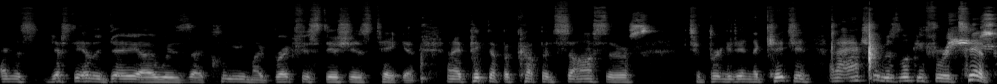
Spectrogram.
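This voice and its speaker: The voice has a bright, sharp tone and moves at a fairly quick pace. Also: man, medium pitch for a man, ordinary pitch variation. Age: 70s. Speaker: psychic TV show host. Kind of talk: casual monologue. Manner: halting.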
